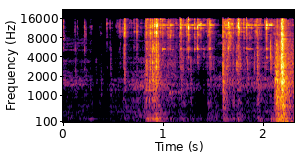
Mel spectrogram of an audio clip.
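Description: A front door being knocked and rattled from outside: a sudden knock about a second in, then light rattling with metallic clinks.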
